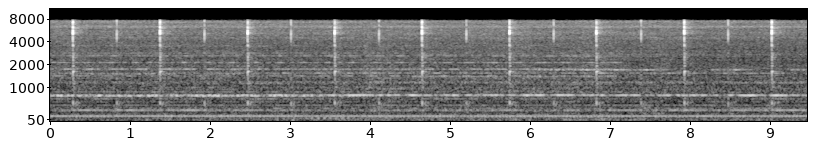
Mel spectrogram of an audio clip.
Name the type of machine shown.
valve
